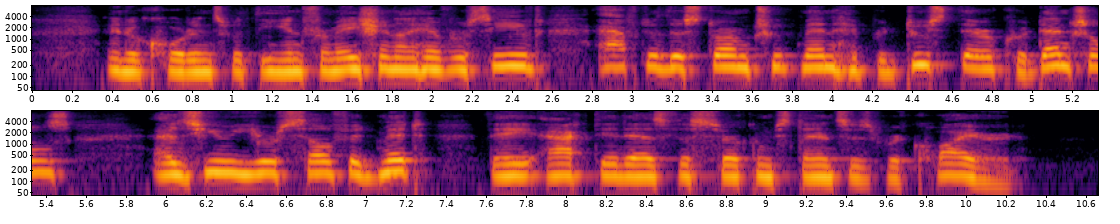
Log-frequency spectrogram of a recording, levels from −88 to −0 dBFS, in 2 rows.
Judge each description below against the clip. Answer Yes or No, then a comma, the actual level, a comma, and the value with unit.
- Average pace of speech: Yes, average, 160 wpm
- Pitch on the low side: No, medium, 155 Hz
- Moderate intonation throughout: Yes, average, 4.1 semitones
